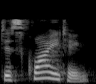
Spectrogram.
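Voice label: "disquieting", English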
